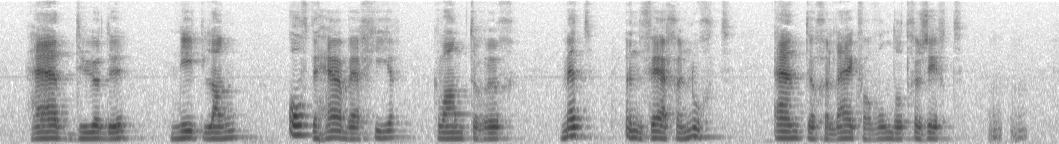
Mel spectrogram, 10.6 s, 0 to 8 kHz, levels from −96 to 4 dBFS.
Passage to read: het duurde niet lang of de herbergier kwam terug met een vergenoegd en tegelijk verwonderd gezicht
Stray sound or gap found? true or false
true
